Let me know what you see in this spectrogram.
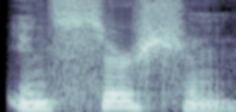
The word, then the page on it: insertion: American English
